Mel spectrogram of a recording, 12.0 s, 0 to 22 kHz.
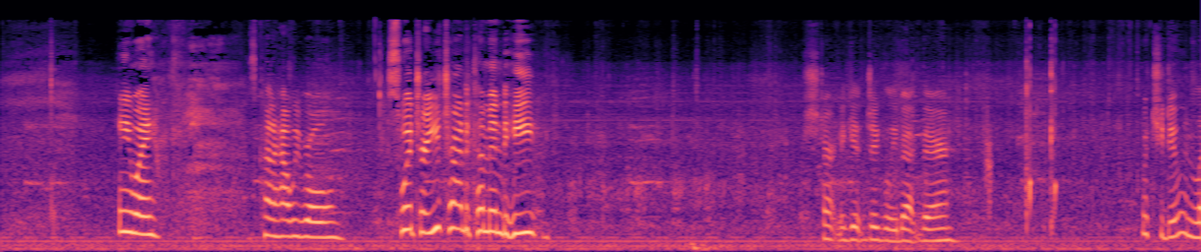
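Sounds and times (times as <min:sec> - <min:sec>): faint animal sounds: 0:00.0 - 0:01.2, 0:01.9 - 0:12.0.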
